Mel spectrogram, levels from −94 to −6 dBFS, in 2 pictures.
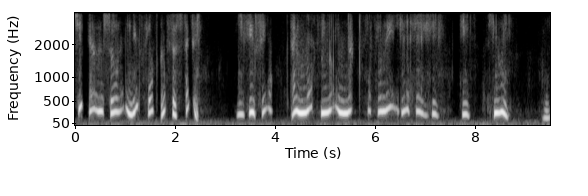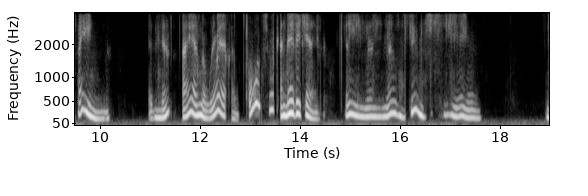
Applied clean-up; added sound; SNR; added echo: neural diffusion model UNIVERSE++.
